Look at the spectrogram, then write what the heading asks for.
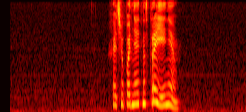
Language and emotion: Russian, positive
